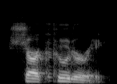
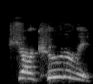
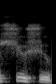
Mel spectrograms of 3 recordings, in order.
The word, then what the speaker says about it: charcuterie: Charcuterie. Charcuterie. Thank you. It's really not that difficult to pronounce, and yet everybody in my family drives me up a wall because they call it a shoo-shoo board.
